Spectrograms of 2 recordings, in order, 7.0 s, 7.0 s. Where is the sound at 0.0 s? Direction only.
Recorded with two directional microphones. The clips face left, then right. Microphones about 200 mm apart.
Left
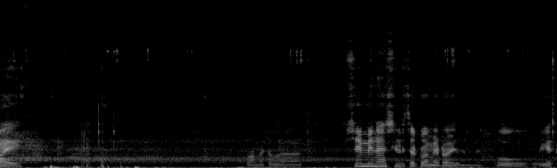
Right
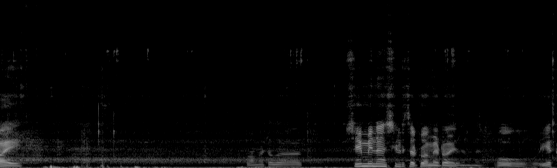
55° right (ahead or behind).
